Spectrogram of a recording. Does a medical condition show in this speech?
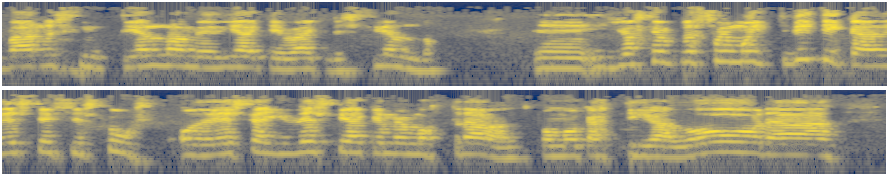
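Yes: cleft lip and palate; since early childhood.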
